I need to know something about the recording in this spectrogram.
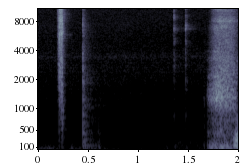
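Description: A few faint, sharp clicks spread over a quiet pause. Near the end comes a breath, leading into speech.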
